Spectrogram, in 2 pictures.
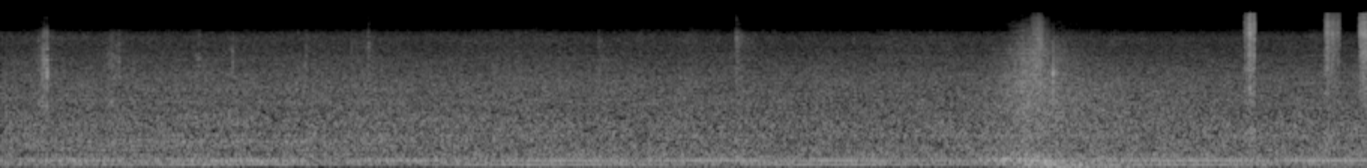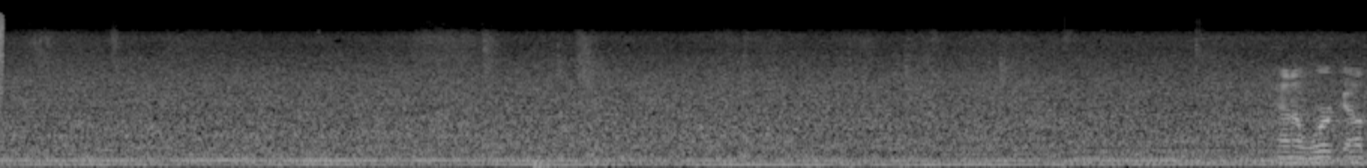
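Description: Steady electric hum and air rush of a shop ventilation fan. There is a single knock about seven seconds in and a few light clicks just after.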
